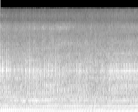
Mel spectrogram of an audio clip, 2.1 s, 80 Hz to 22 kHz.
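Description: Small engine of a 45 km/h microcar running as the car drives along, its pitch stepping up about a second and a half in, with a faint steady high whine over it.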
